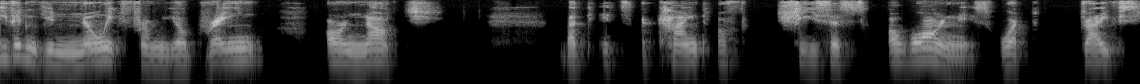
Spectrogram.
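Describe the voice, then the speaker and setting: Someone with a German accent speaks at a very slow pace, leaving long, frequent pauses. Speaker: webinar participant. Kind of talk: testimony. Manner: halting.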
